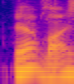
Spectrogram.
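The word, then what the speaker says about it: Wiest: correct my pronunciation, Tobias Weist, is it? Oh, I don't have it in front of me. It's W-I-E-S-T. Weist. So it's German, I guess.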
